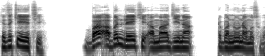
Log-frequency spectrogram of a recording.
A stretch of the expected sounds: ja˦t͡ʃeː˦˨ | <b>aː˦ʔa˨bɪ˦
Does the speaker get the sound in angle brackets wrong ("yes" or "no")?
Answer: no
